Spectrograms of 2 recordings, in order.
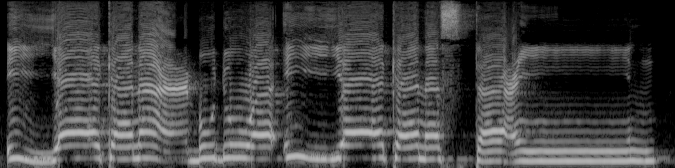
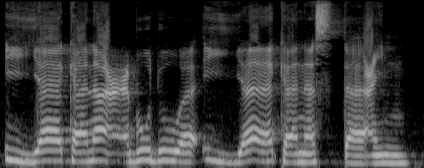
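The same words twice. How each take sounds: First: The vowel before the final n is long. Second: The vowel before the final n is short. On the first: The speaker calls it right. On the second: The speaker calls it wrong.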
